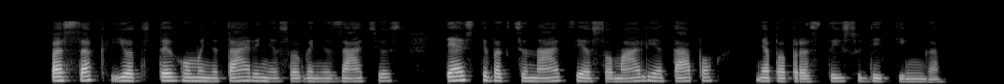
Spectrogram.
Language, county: Lithuanian, Šiauliai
